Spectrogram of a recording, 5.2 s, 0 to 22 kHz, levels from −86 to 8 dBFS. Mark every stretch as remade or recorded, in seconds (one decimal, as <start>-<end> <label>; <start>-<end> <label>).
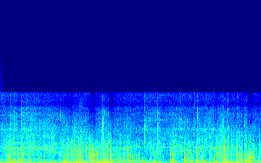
0.0-1.1 remade; 1.1-2.2 recorded; 2.2-2.7 remade; 2.7-5.2 recorded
